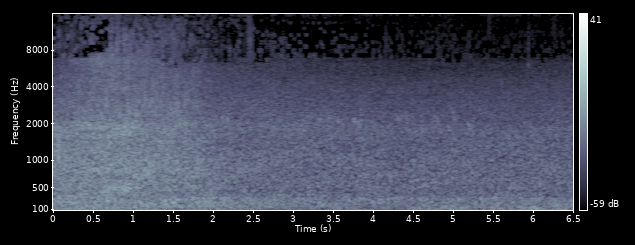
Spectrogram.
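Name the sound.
flowing river water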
